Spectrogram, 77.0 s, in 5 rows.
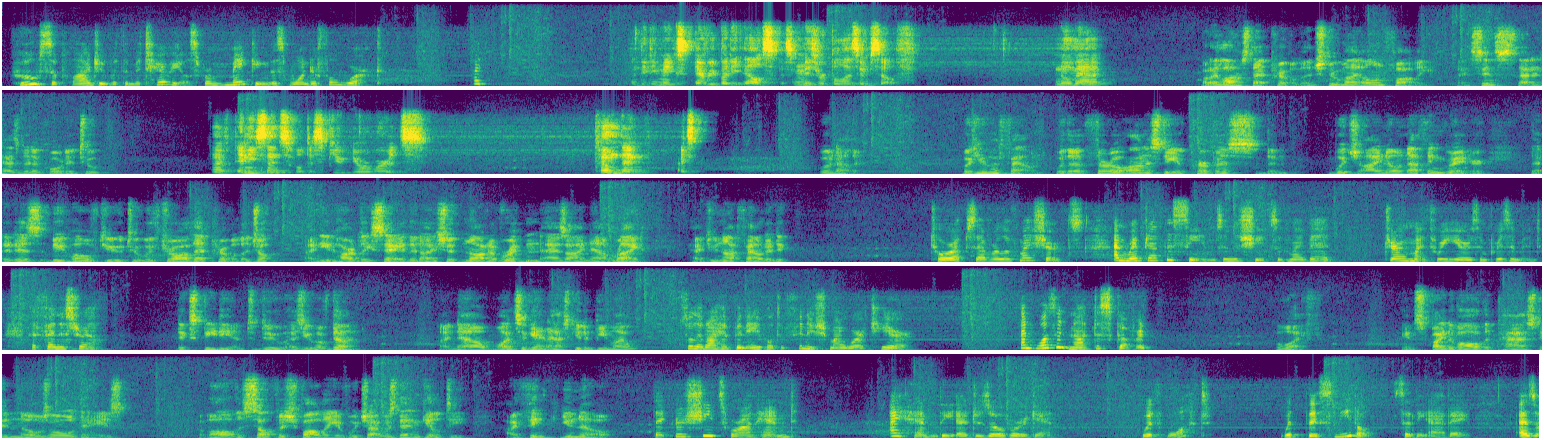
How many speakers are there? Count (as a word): three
